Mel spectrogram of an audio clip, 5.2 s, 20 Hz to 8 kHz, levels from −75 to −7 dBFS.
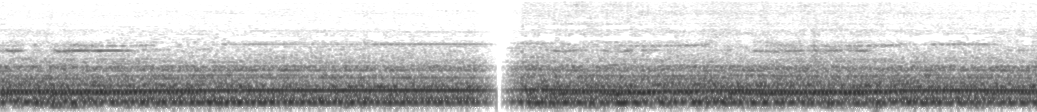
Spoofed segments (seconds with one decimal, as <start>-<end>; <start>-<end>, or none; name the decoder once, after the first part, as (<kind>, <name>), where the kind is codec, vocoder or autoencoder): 0.0-0.5 (autoencoder, DAC-VAE); 3.4-4.5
